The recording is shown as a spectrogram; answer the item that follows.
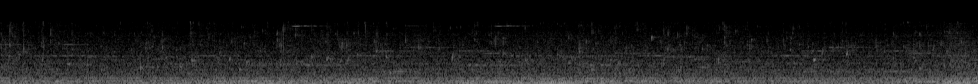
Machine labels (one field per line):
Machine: pump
